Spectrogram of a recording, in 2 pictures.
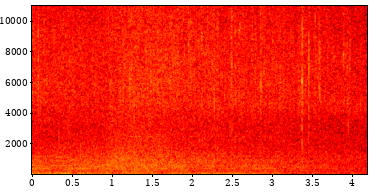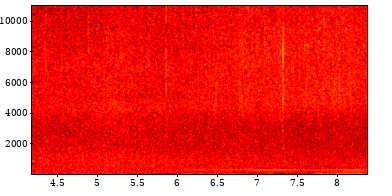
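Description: Stormy weather ambience: a steady rushing noise, like wind and rain, that eases a little after the midpoint. A low held tone comes in about six seconds in.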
